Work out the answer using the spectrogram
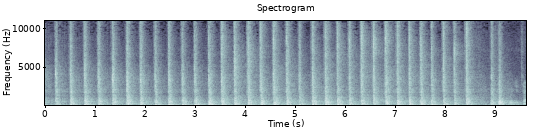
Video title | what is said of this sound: Replace Rear Backing Plate 2008-2017 Ford F350 | you tap it in, you can hear the change in the sound, so you know you're in all the way.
